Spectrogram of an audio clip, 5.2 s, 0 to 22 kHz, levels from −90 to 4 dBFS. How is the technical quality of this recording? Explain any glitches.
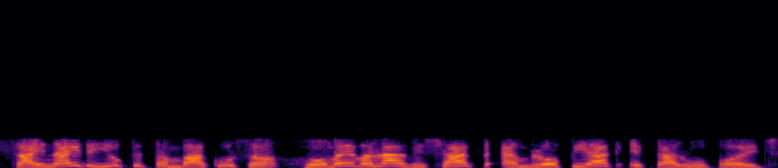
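The recording is noticeably degraded by low-bitrate voice coding across the whole clip. G.729 codec damage runs throughout: the speech is rebuilt from a vocal tract filter, a pitch predictor and a few pulses per frame, which fits an 8 kbit/s VoIP link. Nothing above 4 kHz survives, so the speech sounds muffled and slightly rough and synthetic, though still intelligible.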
